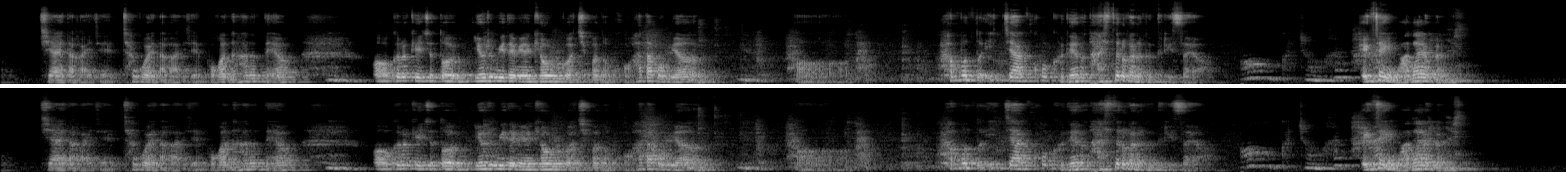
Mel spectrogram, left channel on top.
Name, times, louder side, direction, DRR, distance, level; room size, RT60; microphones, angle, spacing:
voice 1, 0.4-3.3 3.7-7.0 7.9-8.4 9.4-12.1 13.6-14.6, left 3 dB, 35° left, 4 dB, 0.3 m, -25 dB
sound 1, 4.4-12.4, right 1 dB, 40° right, 1.1 m, -42 dB
voice 2, 12.4-14.6, equal, 85° right, -2 dB, 1.0 m, -35 dB
2.7 x 2.1 x 3.3 m, 0.68 s
head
